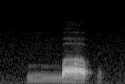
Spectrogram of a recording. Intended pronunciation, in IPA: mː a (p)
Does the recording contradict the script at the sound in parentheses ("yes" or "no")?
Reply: no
